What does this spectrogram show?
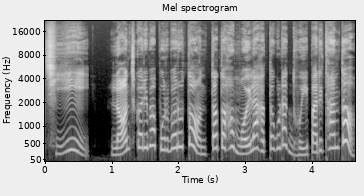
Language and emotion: Odia, disgusted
